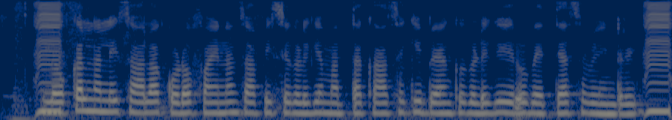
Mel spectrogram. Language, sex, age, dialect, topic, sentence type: Kannada, female, 25-30, Central, banking, question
